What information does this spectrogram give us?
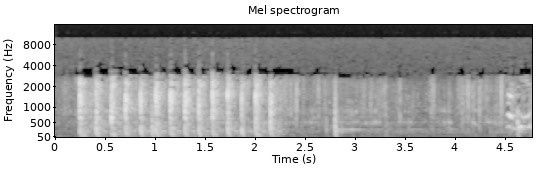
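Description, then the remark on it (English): A rapid, steady burst of about fifteen sharp, loud knocks on an unlocked door, a second try at knocking, with a muffled, old-recording tone, then a few fainter bumps and rustles afterward. “Come in. The door's unlocked.”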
